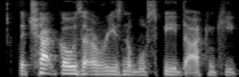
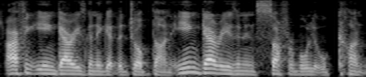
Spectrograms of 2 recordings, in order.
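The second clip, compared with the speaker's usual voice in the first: normal talking voice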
